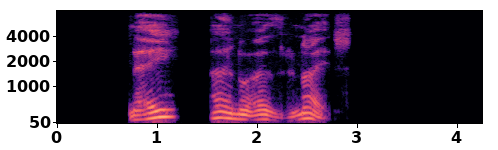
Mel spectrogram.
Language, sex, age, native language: Icelandic, male, 50-59, Icelandic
